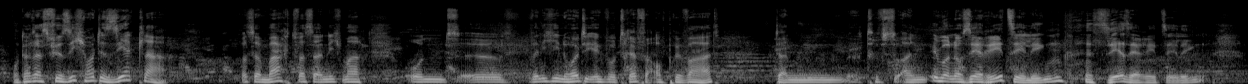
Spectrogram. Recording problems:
chatter from many people; noticeable; throughout; 15 dB below the speech

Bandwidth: 14.5 kHz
